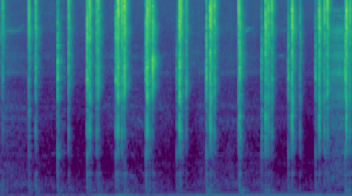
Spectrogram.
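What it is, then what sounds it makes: Plastic graded card slab. Long red fake nails tap quickly along the top and face of a clear hard plastic graded slab holding a vintage baseball card. The result is an irregular run of sharp, bright plastic clicks with almost no ring, over a faint steady low hum.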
